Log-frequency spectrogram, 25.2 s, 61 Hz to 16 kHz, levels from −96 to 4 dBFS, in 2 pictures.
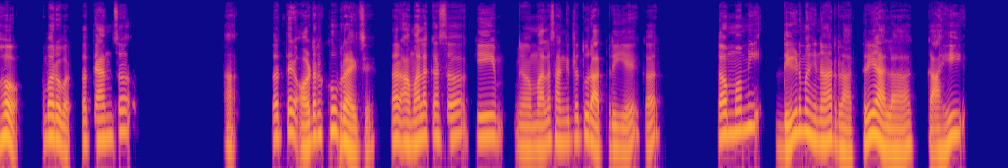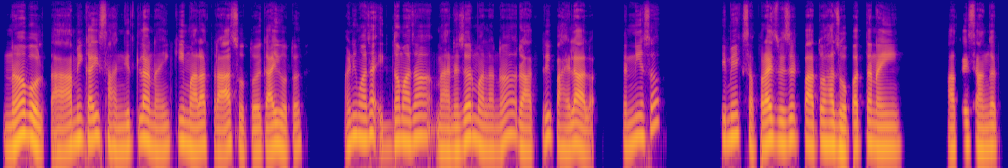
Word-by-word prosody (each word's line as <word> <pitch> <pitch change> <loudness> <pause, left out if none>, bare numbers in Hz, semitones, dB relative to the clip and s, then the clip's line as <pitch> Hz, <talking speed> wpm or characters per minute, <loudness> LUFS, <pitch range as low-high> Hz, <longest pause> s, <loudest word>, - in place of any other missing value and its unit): हो, 170 -2 +6 0.4
बरोबर 160 -9 +4 0.2
तर 150 - -2
त्यांचं. 170 +6 0 1.2
हां, - - -4 0.5
तर 170 - 0
ते 205 - +4 0.2
ऑर्डर 175 +8 +3
खूप 215 -5 +2
राहायचे, 120 -7 +3 0.3
तर 160 0 +2
आम्हाला 145 +4 +3
कसं, 175 +1 -1
की 170 0 0 0.5
अ, 120 - -1
मला 125 +4 +1
सांगितलं 150 +1 -4
तू 175 - +1
रात्री 125 -2 +1
ये 120 +5 -1 0.2
कर. 130 +5 -1 0.8
तर 180 +2 +5
मग 210 +1 +2
मी 240 +2 -1 0.3
दीड 175 +11 +4
महिना 155 -5 +3
रात्री 120 - +1
आला, 115 -4 +3 0.3
काही 120 - 0 0.6
न 135 +9 +5
बोलता. 115 -5 +2
मी 160 +4 +1
काही 165 +3 +3
सांगितलं 130 +3 0
नाही 120 +1 -2
की 150 -2 -1
मला 125 +2 +3
त्रास 115 +5 +1
होतोय, 115 0 -2
काही 120 +3 +2
होतोय 120 +1 -2 0.6
आणि 160 +6 +1
माझा 170 +2 +2
एकदा 140 -3 -3
माझा 155 +2 +2 0.2
मॅनेजर 120 +7 +1
मला 120 -3 -1
ना 125 +6 -2 0.2
रात्री 125 +7 -2
पाहायला 130 +2 +2
आला. 110 -2 -2 0.4
त्यांनी 145 +7 -1
असं 230 +10 -3
की, 160 - -13
मी 170 +3 +2
एक 180 - -3
सरप्राईज 140 +4 +3
विजिट 155 +3 +1
पाहतो, 140 0 +2
हा 140 0 +4
झोपात 125 +1 +2
तर 145 - +3
नाही, 125 -2 +2 0.7
हा 120 - +2
काही 135 +3 -4
सांगत 125 -1 0
140 Hz, 155 wpm, -22 LUFS, 120-165 Hz, 1.2 s, हो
